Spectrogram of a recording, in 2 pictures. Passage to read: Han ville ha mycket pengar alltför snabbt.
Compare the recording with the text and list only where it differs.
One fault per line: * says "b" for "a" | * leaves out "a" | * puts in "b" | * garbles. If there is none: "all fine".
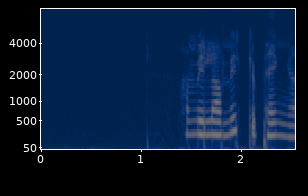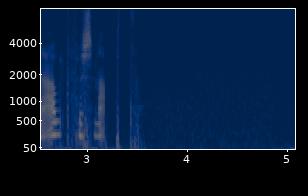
all fine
